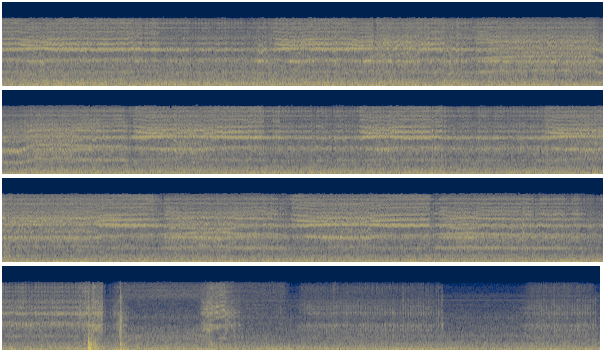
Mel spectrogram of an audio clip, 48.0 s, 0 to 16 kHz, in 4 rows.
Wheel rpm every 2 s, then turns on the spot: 160, 160, 160, 160, 160, 160, 150, 160, 160, 160, 160, 160, 160, 160, 160, 160, 160, 160, 150, 20, 30, 30, 20, 20.
42-48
